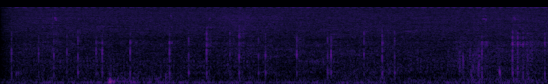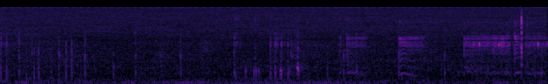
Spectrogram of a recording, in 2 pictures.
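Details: Tiny kittens purring for the first time give a soft, low, steady rumble beneath frequent clicks and rustles from handling.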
